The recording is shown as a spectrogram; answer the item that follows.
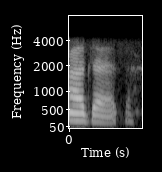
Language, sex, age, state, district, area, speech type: Nepali, female, 30-45, West Bengal, Kalimpong, rural, conversation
